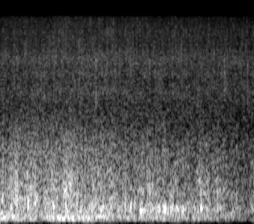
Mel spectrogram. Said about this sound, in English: And we, you know, laughed at a thunderstorm.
